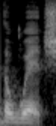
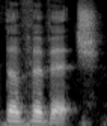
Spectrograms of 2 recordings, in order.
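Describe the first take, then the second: First: The word begins with a plain W sound. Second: The word begins with a doubled V sound. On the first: The speaker calls it wrong. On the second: The speaker calls it right.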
